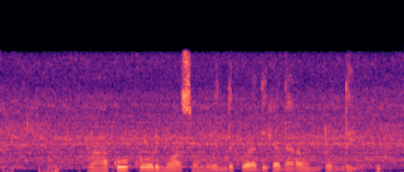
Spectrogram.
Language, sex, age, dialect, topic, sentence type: Telugu, male, 18-24, Central/Coastal, agriculture, question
